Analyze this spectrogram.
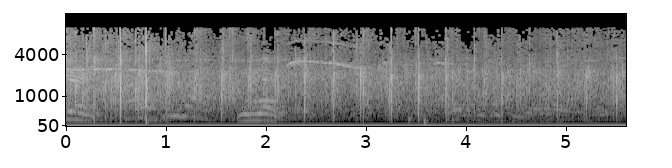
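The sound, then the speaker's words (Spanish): An audience at the Cofete fiestas applauds the Asociación de Vecinos del Caserío de Cofete, a dense wash of clapping with sharper individual claps popping out, while voices and cheers rise and fall over the top throughout. “Un fuerte aplauso para nuestra Asociación de Vecinos del Caserío de Cofete.”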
